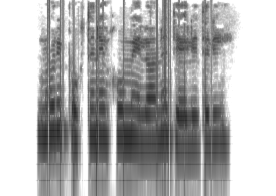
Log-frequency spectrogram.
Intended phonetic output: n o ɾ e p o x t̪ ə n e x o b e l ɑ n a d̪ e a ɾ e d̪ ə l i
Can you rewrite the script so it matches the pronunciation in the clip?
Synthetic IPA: n o ɾ e p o x t̪ ə n e x o m e l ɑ n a d̪ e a l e d̪ ə l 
